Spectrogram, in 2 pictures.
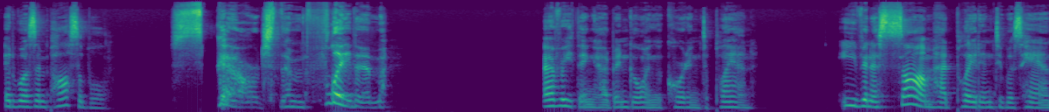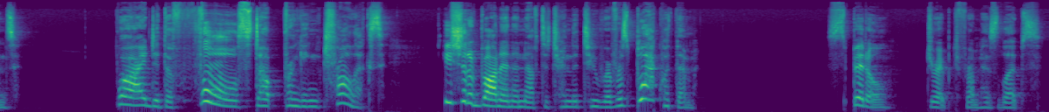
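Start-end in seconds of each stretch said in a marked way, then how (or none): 1.7-3.9 harsh hissed curse bursting out on the last words; venomous rage. A narrator's reading. Villain raging at enemy village. 11.7-17.5 exasperated, with sharp rises on key words; indignant fuming. A narrator's reading. Villain fuming over failed plan.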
